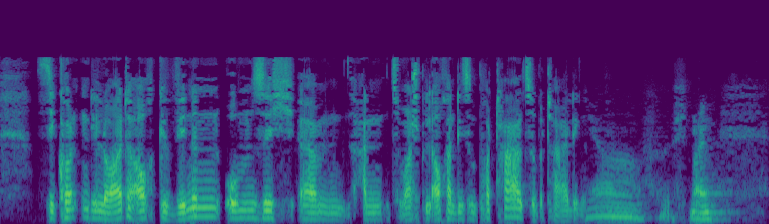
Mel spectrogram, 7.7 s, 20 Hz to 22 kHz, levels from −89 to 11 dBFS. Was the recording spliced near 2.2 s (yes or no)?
no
